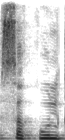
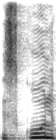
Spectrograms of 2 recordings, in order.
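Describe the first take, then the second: First: The first two consonants are split apart. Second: The first two consonants are joined together. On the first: The speaker calls it wrong. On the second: The speaker calls it right.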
